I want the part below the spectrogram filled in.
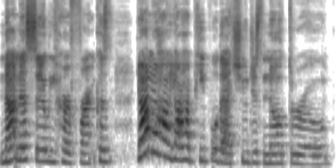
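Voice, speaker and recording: A woman's voice: on the high side, lively intonation, moderate pace, pushed and bright. A young woman, telling a candid storytime straight to her viewers. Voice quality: crackly voice. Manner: chatty, candid, talks to viewers as "y'all". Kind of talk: casual storytime vlog.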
